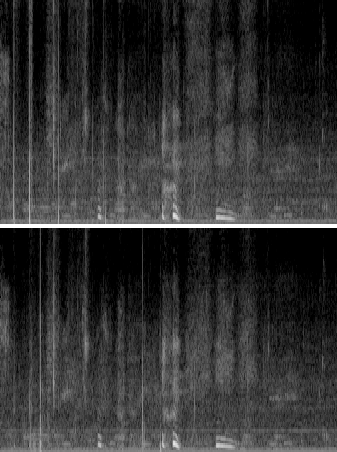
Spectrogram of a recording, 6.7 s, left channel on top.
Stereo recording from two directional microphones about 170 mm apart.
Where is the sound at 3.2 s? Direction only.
Centre (ahead or behind).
